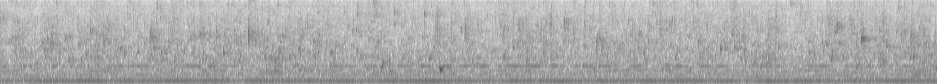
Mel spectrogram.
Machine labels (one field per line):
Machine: pump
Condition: normal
